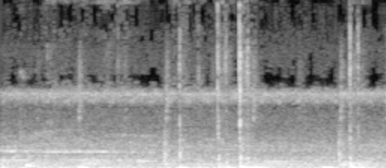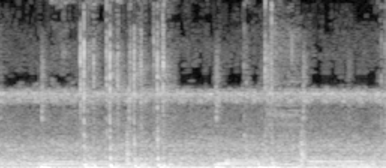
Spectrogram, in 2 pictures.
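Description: Label text being typed on a computer keyboard while building a circuit in Logisim, heard as soft, quick key taps that come faintly and steadily through a low background hum.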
